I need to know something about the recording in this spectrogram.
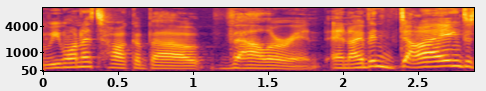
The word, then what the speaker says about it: Valorant: But what is Valorant, right? For those of you who aren't really familiar and this game has been getting more popular, first of all, it's pronounced Valorant, not Valorant.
